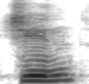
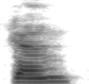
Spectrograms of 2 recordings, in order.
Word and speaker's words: gēng: Some people say jin. Okay, you will hear people say how many jin, but the proper pronunciation is gēng.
